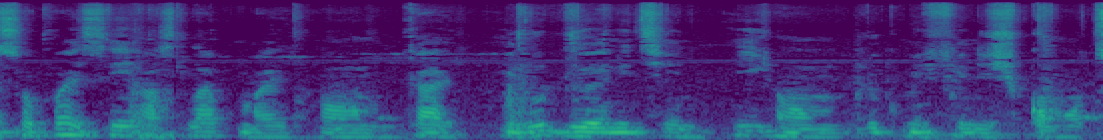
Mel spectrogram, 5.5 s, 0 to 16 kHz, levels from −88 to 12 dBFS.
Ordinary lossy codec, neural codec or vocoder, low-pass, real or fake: AAC, 48 kbps; none; 14.4 kHz; real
